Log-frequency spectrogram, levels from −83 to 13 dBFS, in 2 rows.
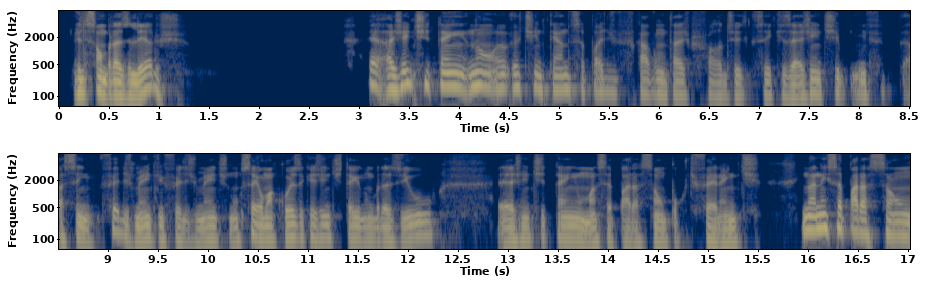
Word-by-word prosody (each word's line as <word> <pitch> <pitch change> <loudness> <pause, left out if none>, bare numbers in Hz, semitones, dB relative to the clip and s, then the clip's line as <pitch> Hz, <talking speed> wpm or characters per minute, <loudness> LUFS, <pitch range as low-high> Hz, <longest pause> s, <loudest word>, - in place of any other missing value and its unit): Eles 120 0 +4
são 120 -2 +6
brasileiros? 110 +6 +4 1.9
É, 180 - +4
a 140 0 +3
gente 180 +3 +2
tem 165 -4 +4
não, 160 +1 +3
eu 150 0 0
eu 155 - +1
te 155 - -6
entendo, 140 0 -1
você 145 - -8
pode 125 -1 -6
ficar 115 -1 -7
à - - +1
vontade 110 -1 -3
pra - - -18
falar 100 -3 -7
do 95 - -9
jeito 95 -1 -6
que 95 - -22
você 105 -2 -5
quiser. 95 -3 -2
A 95 - 0
gente 115 +2 -3
infe 110 +3 -6 0.2
assim, 100 -4 -1
felizmente, 105 - -1
infelizmente, 95 +1 -3
não 95 - -3
sei, - - +1
é - - +4
uma 100 0 +3
coisa 110 0 0
que 110 - -5
a - - 0
gente 105 0 -3
tem 100 -1 0
no 95 +1 -2
Brasil, 95 +6 -1 0.6
eh, 90 - 0
a - - +4
gente 95 +2 -4
tem 100 -1 0
uma 85 -1 +2
separação 85 -1 -3
um - - -2
pouco - - -11
diferente, 85 -2 -2 0.4
não 160 +1 +6
é - - +7
nem 175 +1 +7
separação 135 - +3
105 Hz, 190 wpm, -25 LUFS, 95-135 Hz, 1.9 s, é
